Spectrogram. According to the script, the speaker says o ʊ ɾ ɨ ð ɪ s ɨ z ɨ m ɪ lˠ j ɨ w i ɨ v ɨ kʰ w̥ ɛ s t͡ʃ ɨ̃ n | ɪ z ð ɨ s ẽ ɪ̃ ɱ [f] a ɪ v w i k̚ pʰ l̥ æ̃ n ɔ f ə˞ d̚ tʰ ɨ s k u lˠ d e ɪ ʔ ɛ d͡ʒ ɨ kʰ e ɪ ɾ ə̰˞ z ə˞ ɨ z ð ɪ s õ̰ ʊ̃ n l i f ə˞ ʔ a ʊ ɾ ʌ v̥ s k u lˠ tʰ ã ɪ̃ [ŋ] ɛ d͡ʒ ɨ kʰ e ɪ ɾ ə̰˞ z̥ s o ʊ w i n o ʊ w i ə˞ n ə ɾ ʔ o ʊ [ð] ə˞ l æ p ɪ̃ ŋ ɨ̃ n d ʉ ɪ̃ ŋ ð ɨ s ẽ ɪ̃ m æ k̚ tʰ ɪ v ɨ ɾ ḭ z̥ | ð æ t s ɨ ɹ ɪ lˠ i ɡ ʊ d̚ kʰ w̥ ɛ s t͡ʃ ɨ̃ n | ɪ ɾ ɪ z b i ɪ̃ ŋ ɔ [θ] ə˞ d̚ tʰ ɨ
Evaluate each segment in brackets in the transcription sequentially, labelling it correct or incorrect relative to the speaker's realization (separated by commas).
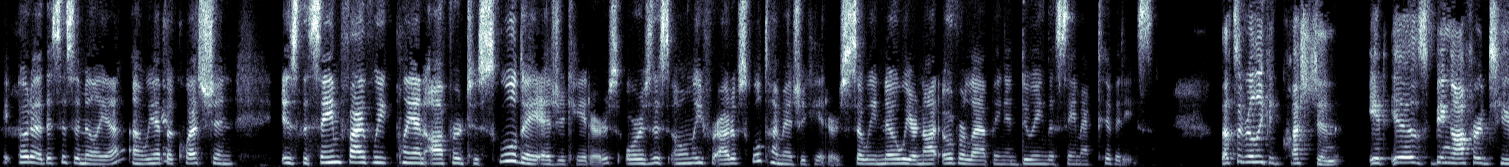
correct, incorrect, incorrect, incorrect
